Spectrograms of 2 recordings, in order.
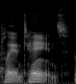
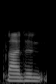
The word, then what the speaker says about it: plantain: I was frying a bunch of plantain. We call it plantain. But plantain? – Yeah. It is spelt plantain, but in the Caribbean we call it plantain.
